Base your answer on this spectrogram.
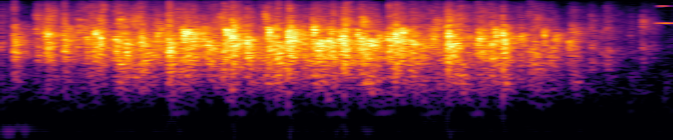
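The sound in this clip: Applause fills a legislative chamber as a guest in the gallery is welcomed. Dense, even clapping holds for about four seconds, then thins and fades at the end.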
